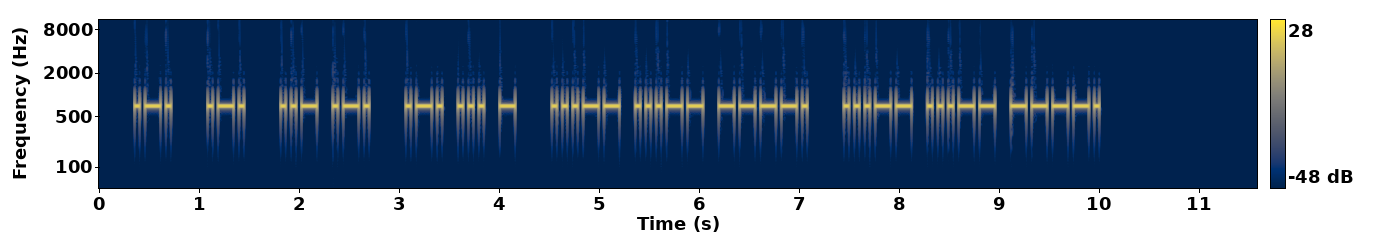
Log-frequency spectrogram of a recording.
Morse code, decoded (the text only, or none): R R UR RST 339 339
